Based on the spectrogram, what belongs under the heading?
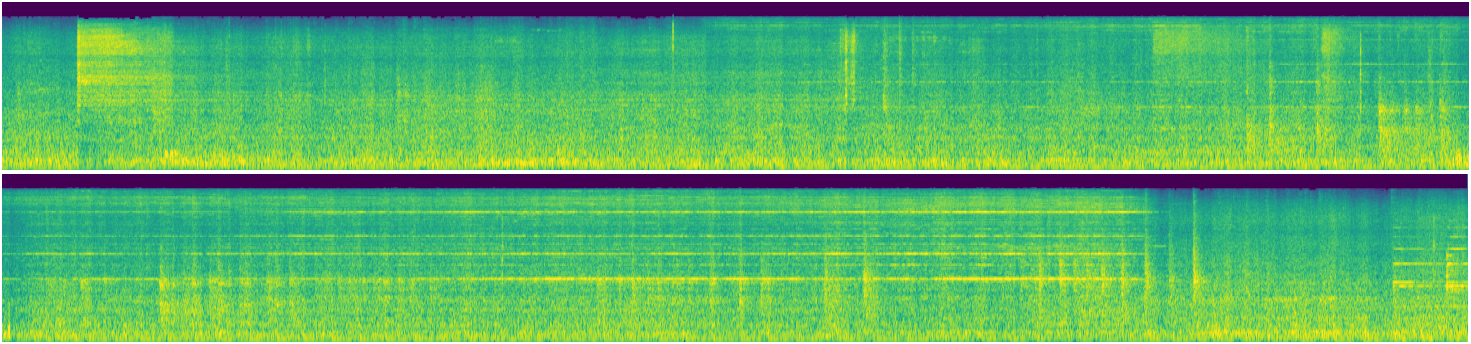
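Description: Two CSX freight trains passing each other. Double-stack intermodal cars rumble and clatter by while an autorack freight led by GE diesel locomotives closes in slowly. A steady high-pitched wheel squeal rises over the rolling noise through the second half.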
